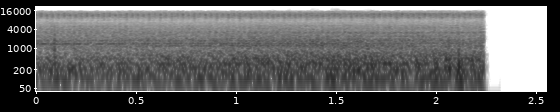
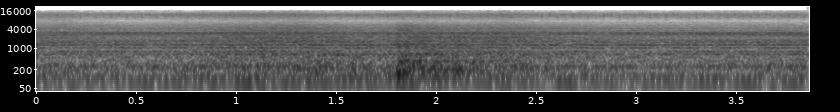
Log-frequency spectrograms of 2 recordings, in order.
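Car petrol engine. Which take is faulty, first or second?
second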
